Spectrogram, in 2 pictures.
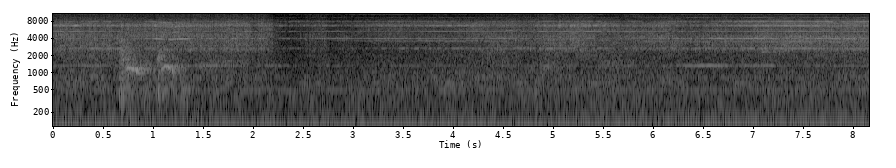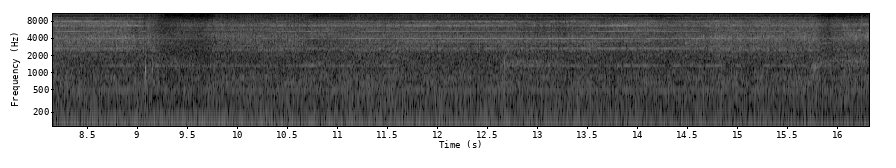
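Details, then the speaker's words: Surgical diamond drill during right tympanoplasty on a 10-year-old girl with Q-tip eardrum perforation: continuous high-pitched whirring grinding canal bone lateral to the malleus, with brief pauses, opening the canal to expose the annulus. "we got to be very careful that we don't hit the malleus as we're doing this sort of drilling. We want to stay lateral to it and get this opened up, and then we can come a little bit more closer to it."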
